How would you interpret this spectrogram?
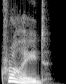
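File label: "cried", British English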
